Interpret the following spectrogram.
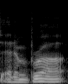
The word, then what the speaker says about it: Edinburgh: My favorite examples would be Sheffield, Edinburgh, pronounced Edinburgh, and my favorite character in the whole anime, Shokaku.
